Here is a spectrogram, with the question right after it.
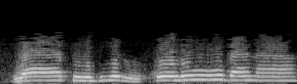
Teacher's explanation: زغ نعاملها معاملة غي، هذه غين ساكنة مسبوقة بكسرة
